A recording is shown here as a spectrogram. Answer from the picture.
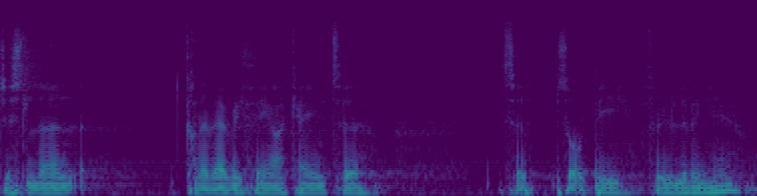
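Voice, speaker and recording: Speaking with an English Midlands accent, a man has a very deep, low pitch. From Nottingham, England (born in Australia). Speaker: beatboxer and musician. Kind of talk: interview. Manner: casual, halting with many fillers.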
